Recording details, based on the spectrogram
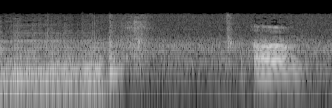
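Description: An acoustic guitar tuned a half step down, its low E string dropped to D sharp and A to G sharp, rings for about a second before being muted; a fresh strum sounds near the end.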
